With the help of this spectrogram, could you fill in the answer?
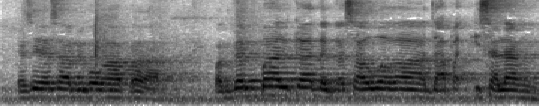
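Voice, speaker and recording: A high-pitched male voice with audible room echo and light background noise. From Philippines. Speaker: overseas worker. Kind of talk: casual vlog chat. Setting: dormitory. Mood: relaxed, joking. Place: home room. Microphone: phone near.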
